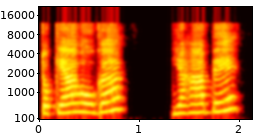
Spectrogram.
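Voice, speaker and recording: A woman teaching Quranic recitation rules, explaining each rule step by step and then reciting the words slowly and drawn out, checking in often with "theek hai". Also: high voice, fairly even intonation, sharp tone. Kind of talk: tajweed lesson with slow recitation.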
